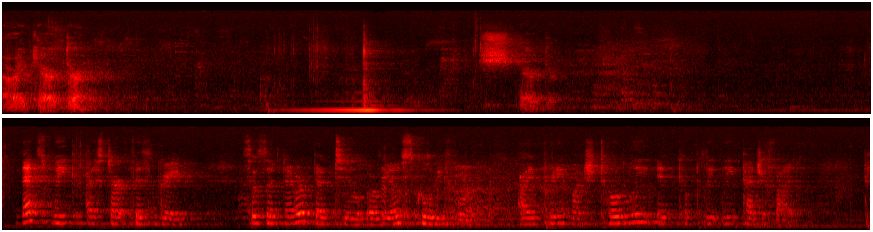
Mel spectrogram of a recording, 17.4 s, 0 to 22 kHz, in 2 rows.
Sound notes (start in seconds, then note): 2.5 low mic feedback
